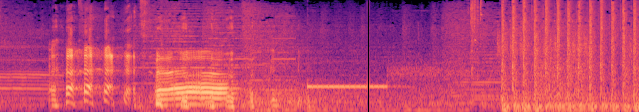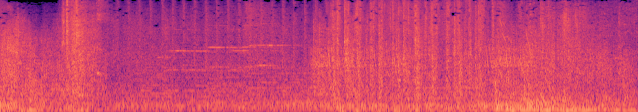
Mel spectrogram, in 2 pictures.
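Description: Gunfire in a video game: rapid automatic bursts crackle out in dense, sustained volleys, pausing briefly before firing again, loud and steady across the second half.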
